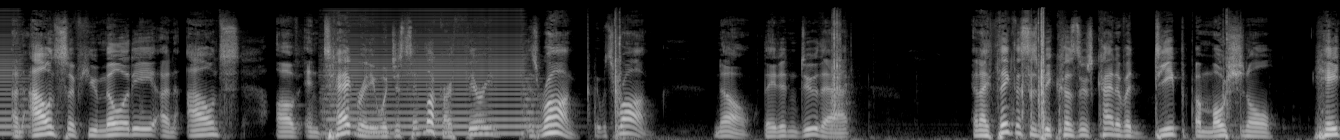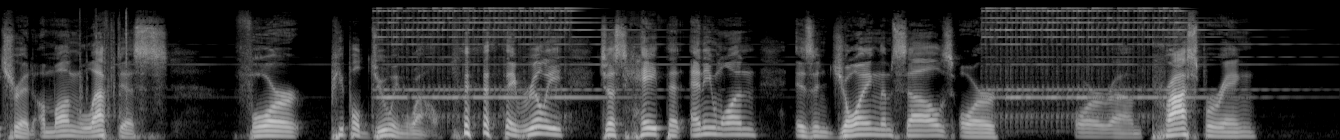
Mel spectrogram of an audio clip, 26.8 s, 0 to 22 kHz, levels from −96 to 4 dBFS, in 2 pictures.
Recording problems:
alarms or sirens; loud; throughout; 9 dB below the speech

